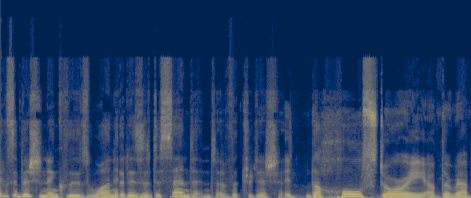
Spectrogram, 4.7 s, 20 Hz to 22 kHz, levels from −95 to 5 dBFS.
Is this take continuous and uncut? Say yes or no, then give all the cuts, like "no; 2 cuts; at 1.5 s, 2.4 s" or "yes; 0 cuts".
no; 4 cuts; at 1.2 s, 1.5 s, 2.4 s, 3.0 s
